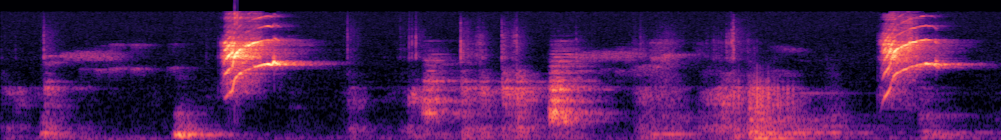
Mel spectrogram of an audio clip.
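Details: A female canary gives a call meant to rouse males into breeding readiness and strong singing: two bright, high chirps about three seconds apart, each sweeping through a thin whistled tone, with softer murmuring and rustling between.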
